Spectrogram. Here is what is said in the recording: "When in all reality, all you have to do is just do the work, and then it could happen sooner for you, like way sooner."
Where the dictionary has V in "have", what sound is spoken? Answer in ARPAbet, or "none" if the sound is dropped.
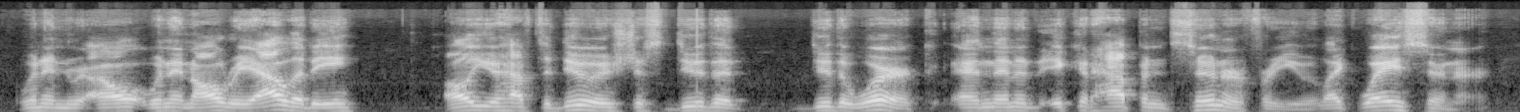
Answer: F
